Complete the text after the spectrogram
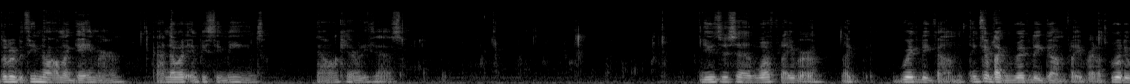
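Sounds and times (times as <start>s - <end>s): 
speech: 0.0s - 4.1s, 7.0s - 11.2s
person chewing jackfruit: 3.9s - 7.0s.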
